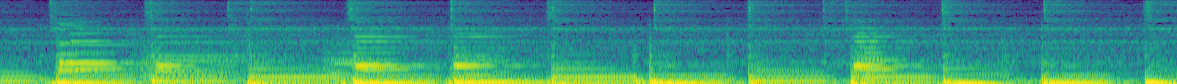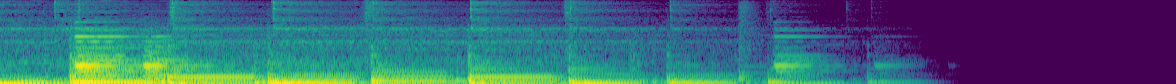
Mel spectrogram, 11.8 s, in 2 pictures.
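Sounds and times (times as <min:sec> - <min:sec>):
comping walking bass line: 0:00.0 - 0:10.5.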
